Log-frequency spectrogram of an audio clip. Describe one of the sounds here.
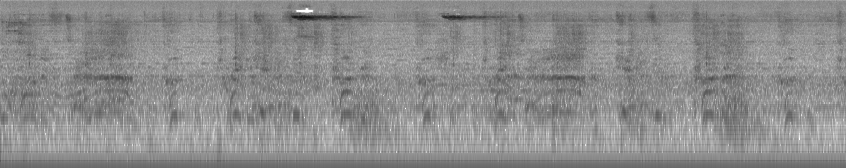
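Upbeat game music plays through a small tablet speaker.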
